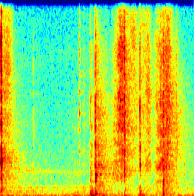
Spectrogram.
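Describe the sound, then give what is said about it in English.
A deck of cards being shuffled for a card game, a quick series of soft papery riffles and flicks in short bursts, with no voices. “I wasn't finished shuffling.”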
